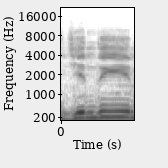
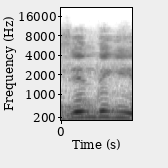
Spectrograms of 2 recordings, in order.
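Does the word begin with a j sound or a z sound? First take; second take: j sound; z sound. First: The first sound is a plain j. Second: The first sound is a buzzing z. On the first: The speaker calls it wrong. "जिंदगी नहीं होता" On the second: The speaker calls it right. "जिंदगी होता है"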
